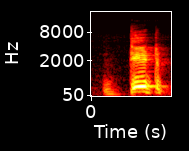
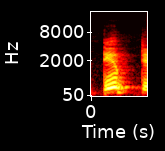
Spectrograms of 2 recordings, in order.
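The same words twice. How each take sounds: First: डेट with only the t at the end; silent B. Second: डेप्ट with a p/b before the t; B sounded. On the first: Teacher recapping the right reading, silent b in डेट. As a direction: drop the b, say डेट. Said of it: "के डेट पढ़ा". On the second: Teacher recapping the misreading, b sounded in डेप्ट. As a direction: sound the middle consonant in डेप्ट. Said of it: "डेप्ट ना पढ़ के". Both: Shown as a demonstration.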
